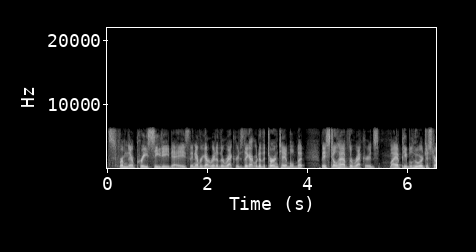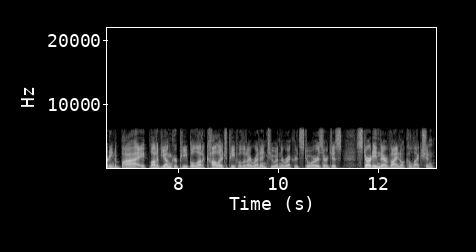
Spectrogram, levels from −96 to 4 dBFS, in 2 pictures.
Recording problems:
high frequencies cut off; noticeable; nothing above 6 kHz
garbled, watery; slightly

